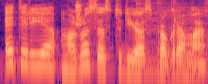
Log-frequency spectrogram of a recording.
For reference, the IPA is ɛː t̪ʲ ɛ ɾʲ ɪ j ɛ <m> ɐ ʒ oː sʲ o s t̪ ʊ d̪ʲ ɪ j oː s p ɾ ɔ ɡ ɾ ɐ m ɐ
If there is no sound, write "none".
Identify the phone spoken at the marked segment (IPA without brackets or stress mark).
m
